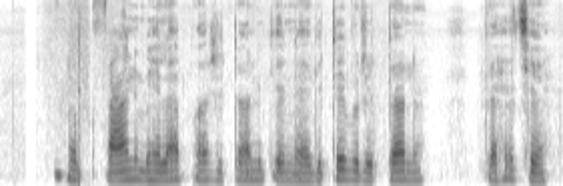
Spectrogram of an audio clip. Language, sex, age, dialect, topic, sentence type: Maithili, male, 18-24, Bajjika, banking, statement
